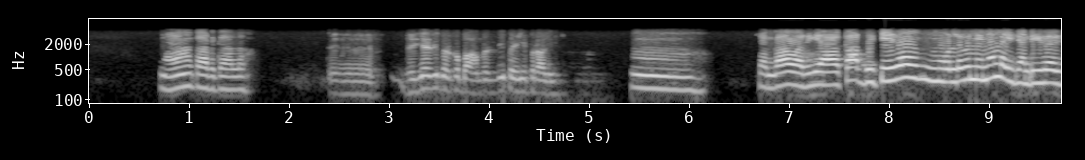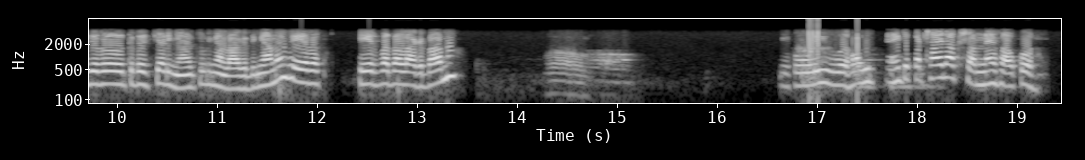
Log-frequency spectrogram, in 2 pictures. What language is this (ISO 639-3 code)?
pan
